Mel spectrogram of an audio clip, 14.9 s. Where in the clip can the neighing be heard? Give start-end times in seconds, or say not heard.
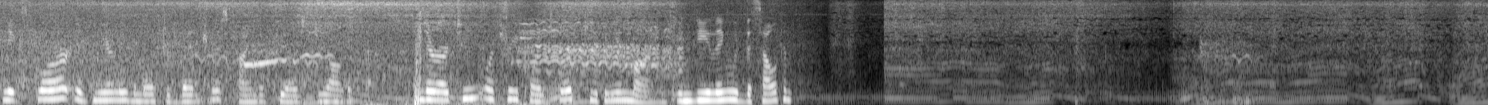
1.6-3.4, 5.1-7.0, 12.0-12.7.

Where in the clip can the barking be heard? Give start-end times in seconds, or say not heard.
not heard.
